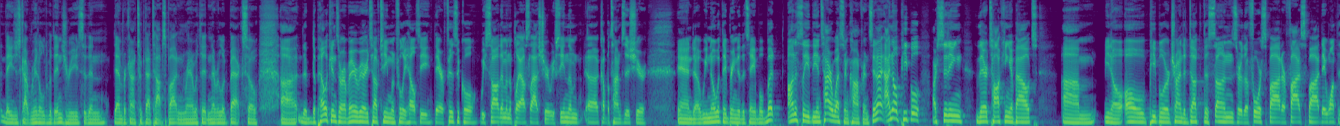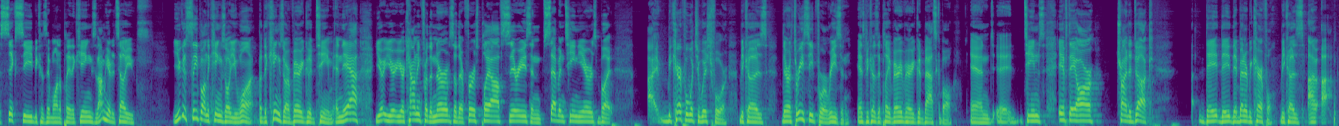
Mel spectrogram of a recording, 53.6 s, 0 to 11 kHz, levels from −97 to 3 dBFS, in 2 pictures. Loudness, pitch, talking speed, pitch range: -21 LUFS, 120 Hz, 220 wpm, 105-135 Hz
